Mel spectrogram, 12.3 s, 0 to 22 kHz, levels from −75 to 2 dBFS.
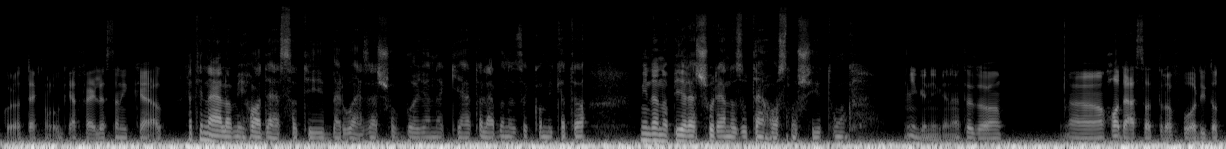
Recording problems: low rumble; loud; throughout; 10 dB below the speech

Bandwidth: 18.5 kHz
